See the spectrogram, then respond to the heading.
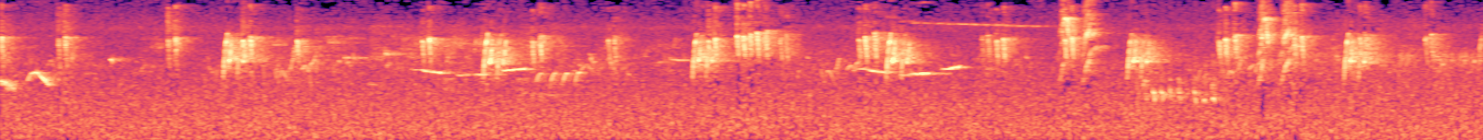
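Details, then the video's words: Forest-dwelling young wild White-rumped shama delivering a long, varied song: clusters of sharp high chips, slurred whistles and a few long thin whistled notes, loud bursts spaced every second or two, background hiss throughout. "Kicau murai muda hutan"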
